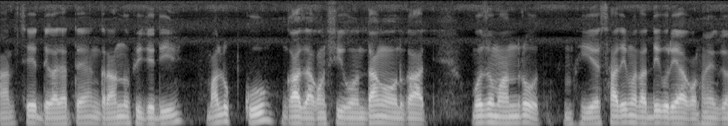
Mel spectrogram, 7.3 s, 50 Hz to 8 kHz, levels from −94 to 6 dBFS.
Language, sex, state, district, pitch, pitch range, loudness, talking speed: Chakma, male, Tripura, Dhalai, 100 Hz, 95-110 Hz, -20 LUFS, 175 wpm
